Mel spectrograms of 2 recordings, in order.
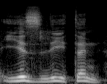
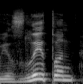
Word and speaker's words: يزليتن: طبعا الفيتوري كلمة فيتور كلمة أمازيغية وهو الزيتون المنفوش، والمعروف ويزليتن هيك كانت تنطق الكلمة يزليتن بالتاء مش بالطاء وفيها يا في البداية. ويزليطن أو يزليطن تعني في الأمازيغية الأوسط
